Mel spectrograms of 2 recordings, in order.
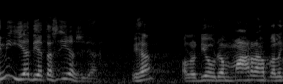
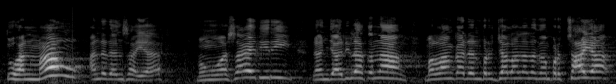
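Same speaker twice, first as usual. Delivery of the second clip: loud, raised exhortation, key words drawn out; forceful preaching; 6 semitones higher, 9 dB louder than usual. Real, not acted. Preacher telling the congregation what God wants, forceful exhortation. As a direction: proclaim it firmly to the whole congregation.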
